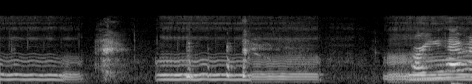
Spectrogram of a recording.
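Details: Temperamental Jackshund crying and growling at his granny indoors: steady, droning moans broken by short pauses and brief breathy sounds, ending in a rising, wobbling whine.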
